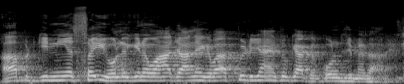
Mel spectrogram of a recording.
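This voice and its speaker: A man's voice: sits high, steady tone, fairly quick, a crowd in the background. A man, an Islamic scholar, answering audience questions in a blunt, emphatic preaching manner. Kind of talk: religious Q&A talk. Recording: echoey room.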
